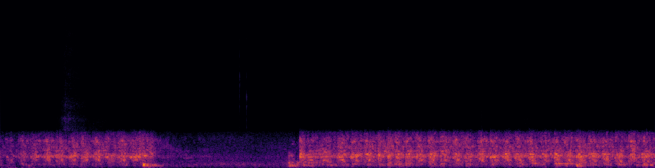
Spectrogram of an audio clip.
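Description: A driver's rally car engine cranks and churns loudly during the first stage of this year's Swedish rally championship (SM). It drops to a brief lull after about a second and a half, then catches again in a rough, pulsing roar as it struggles to start.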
